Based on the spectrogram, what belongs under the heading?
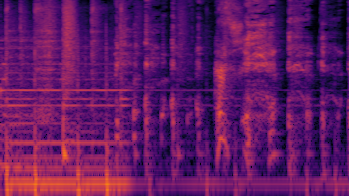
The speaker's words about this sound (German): Wahrscheinlich geht's nicht nur mir so, egal wo man gerade hinkommt. Aus allen Ecken, da hustet's und schnieft's und ja, gefühlt sind gerade wirklich alle krank.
